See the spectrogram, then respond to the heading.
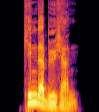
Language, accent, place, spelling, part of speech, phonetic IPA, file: German, Germany, Berlin, Kinderbüchern, noun, [ˈkɪndɐˌbyːçɐn], De-Kinderbüchern.ogg
- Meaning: dative plural of Kinderbuch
